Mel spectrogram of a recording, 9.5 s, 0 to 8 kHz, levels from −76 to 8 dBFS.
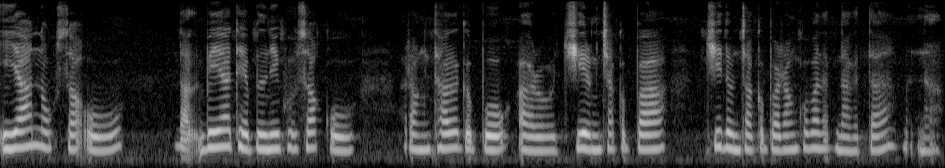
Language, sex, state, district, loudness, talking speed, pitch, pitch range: Garo, female, Meghalaya, West Garo Hills, -20 LUFS, 95 wpm, 235 Hz, 220-245 Hz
